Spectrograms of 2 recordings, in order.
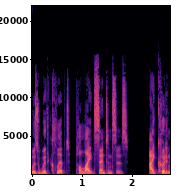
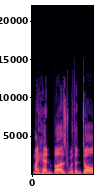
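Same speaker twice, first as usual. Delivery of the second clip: plain reading voice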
